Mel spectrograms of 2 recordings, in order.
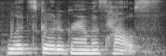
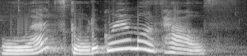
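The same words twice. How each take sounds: First: It is said in a flat monotone. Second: It is said with lively, varied pitch. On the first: The speaker calls it wrong. "Dora doesn't talk in a monotone way. She doesn't say" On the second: The speaker calls it right. "She says"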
